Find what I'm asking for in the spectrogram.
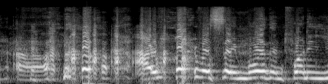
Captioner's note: both laugh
